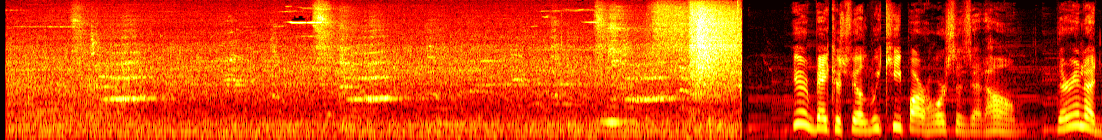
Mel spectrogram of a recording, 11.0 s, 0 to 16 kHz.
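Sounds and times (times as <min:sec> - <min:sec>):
traffic rumble: 0:00.1 - 0:07.4
brief hissy surges: 0:06.6 - 0:07.4.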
